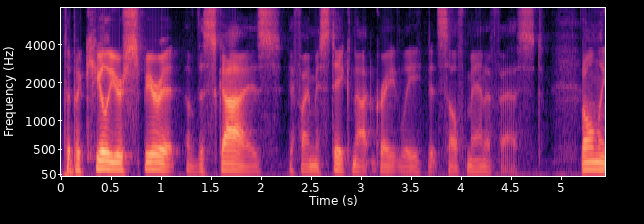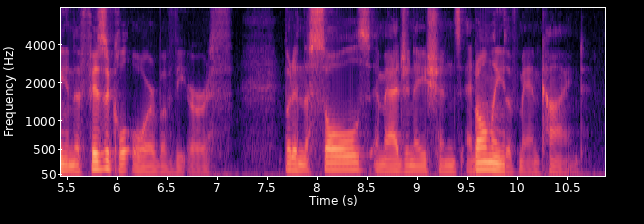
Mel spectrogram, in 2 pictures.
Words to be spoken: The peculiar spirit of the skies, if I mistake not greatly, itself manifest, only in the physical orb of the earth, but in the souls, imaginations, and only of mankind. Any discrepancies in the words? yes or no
no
